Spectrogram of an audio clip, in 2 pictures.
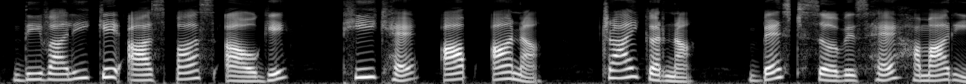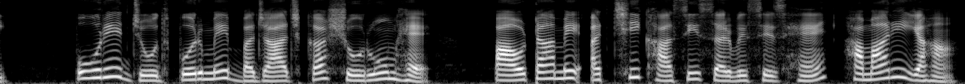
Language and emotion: Hindi, neutral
